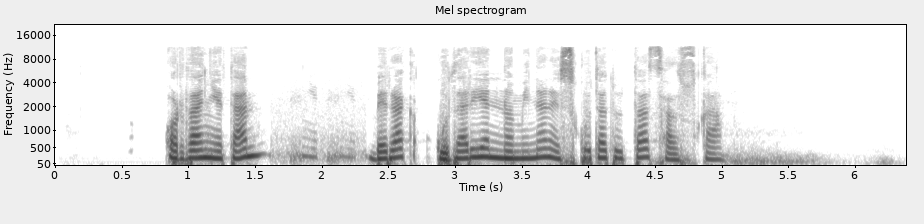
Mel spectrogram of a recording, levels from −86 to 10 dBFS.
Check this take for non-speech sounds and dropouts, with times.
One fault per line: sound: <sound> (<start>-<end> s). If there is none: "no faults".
sound: laugh (1.8-2.3 s)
